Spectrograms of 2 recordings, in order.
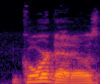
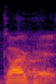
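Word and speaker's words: Gardetto's: It is the Gordettos, but I'm pretty sure they're pronounced Gardettos.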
